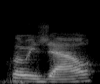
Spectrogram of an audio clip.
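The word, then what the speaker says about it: Chloé Zhao: by chloe how do you say that blues chloe zhao chloe zhao yeah who will be doing the eternals but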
